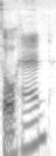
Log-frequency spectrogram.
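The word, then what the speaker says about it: Sochan: will probably be Maan uh you said it's pronounced soan so soan yep okay uh the SE silent okay I'd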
